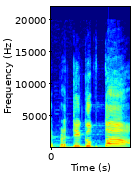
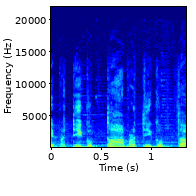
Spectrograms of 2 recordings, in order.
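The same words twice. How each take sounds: First: Calling out loud. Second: Far softer repeats of the name; mock echo. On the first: Retold or imitated. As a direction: shout the name high and loud. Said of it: "फिर मैंने आवाज़ लगाई". (ज़ोर से नाम पुकारना) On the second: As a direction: imitate the echo coming back faintly. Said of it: "आवाज़ आई". (नाम की हल्की गूँज)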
